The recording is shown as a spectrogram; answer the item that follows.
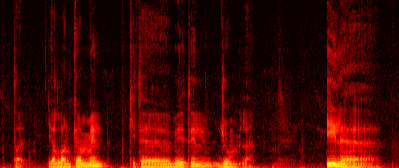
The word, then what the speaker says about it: الى: الى الى الى الى مقطعين الى اي طالما بقول اي يبقى الهمزه تحت لا في صوت مد هنا بعد حرف اللام الى ممكن حد يكتبها كده ل والف احنا فعلا بننطقها كده الى الى وفعلا هنا عندنا برض الف بس مش الالف دي مش الالف اللي عامله زي العصا لا احنا عندنا الف تانيه بنسميها الف مقصوره الف مقصوره نفس شكل حرف الياء لكن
